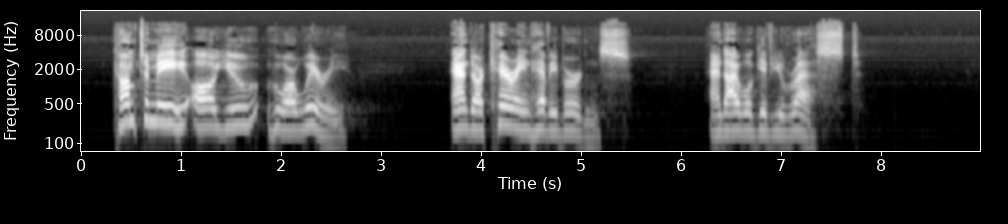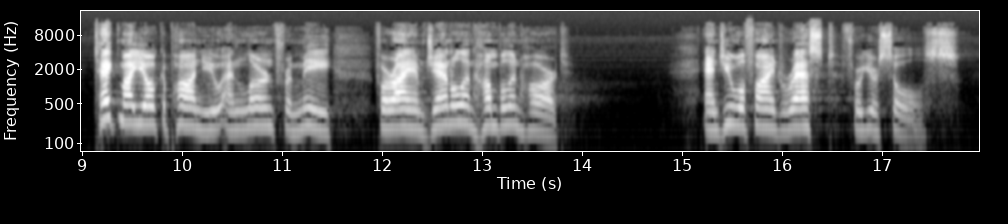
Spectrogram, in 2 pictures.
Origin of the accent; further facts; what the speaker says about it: Missouri, United States; I grew up in the Evangelical Southern Baptist Church in northern Missouri, as some of you know, where religion and politics don't mix on the one hand.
